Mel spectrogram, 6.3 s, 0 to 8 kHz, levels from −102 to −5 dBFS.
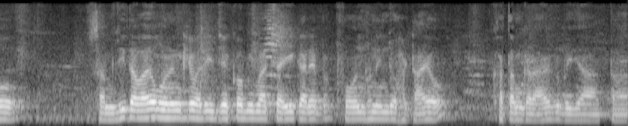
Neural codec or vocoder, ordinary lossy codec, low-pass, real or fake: none; AAC, 32 kbps; 7.2 kHz; real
